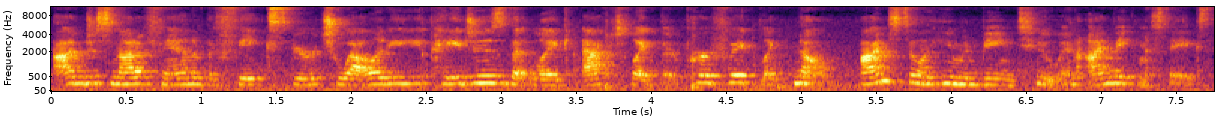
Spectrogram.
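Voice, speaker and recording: Pitched fairly high, a woman talks at a moderate pace with audible room echo and noticeable background noise. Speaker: spiritual YouTuber. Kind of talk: casual vlog monologue. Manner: animated, passionate.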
